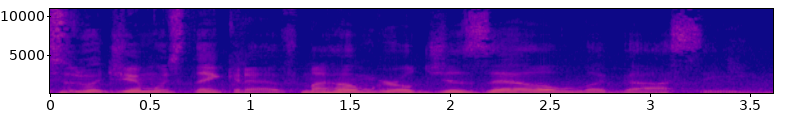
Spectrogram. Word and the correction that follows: Lagacé: Legacy. I said it wrong. Legacy. Giselle Lagacé.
